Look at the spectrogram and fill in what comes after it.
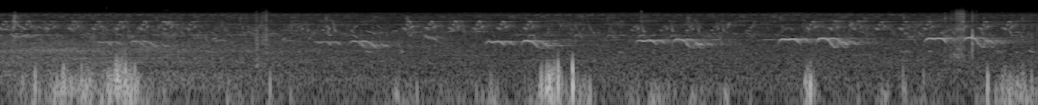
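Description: Background birdsong: one bird repeats a short falling two-note call about once a second, growing louder towards the end, over many faint high chirps. A few low thumps come through, the loudest about five and a half seconds in.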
